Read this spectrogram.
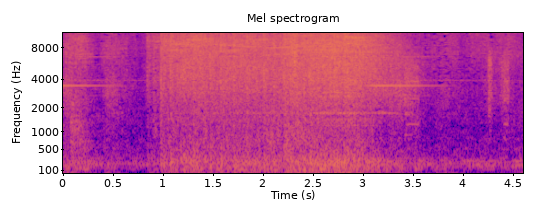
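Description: A loud explosion booms close by.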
